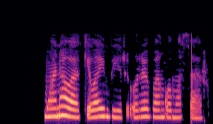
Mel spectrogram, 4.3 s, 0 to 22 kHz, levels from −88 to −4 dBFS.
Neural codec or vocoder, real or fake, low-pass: none; real; 7.2 kHz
